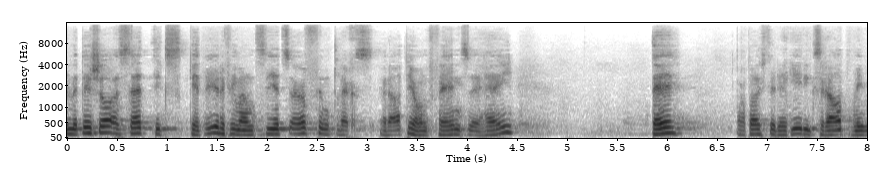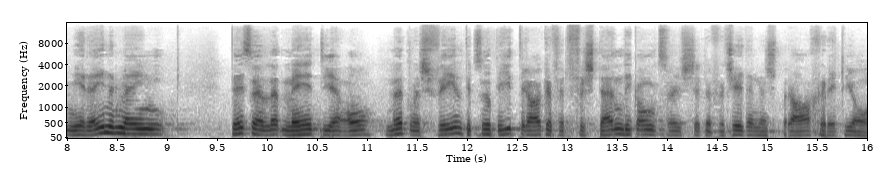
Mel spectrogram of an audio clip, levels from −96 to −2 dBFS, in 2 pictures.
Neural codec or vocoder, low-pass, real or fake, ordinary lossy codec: codec, 44.1 kHz, 2.6 kbps, DAC; 14.4 kHz; fake; AAC, 48 kbps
